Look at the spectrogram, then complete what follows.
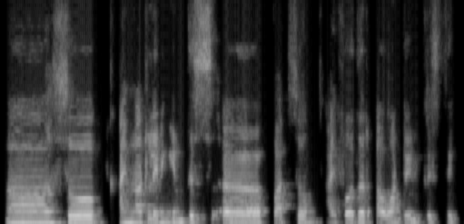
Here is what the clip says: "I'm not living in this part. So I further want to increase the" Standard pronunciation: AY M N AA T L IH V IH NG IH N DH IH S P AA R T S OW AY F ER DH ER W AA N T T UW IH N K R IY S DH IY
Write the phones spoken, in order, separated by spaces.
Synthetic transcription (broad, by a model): AY M N AA T L IH V IH NG IH N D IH S P AA R T S OW AY F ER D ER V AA N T T UW IH N K R IY S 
